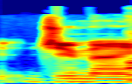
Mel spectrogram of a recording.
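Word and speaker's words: Jumayn: Jermaine, I think it is. – No, there's no R in it. – No, Jumaine. – Oh, Jumaine.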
